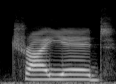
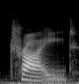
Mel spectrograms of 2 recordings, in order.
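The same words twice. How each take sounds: First: The ending is said as an extra syllable. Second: The ending is said as only a D sound. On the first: The speaker calls it wrong. "Muita gente fala assim, pronunciando o E, E D, mas não" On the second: The speaker calls it right. "você fala só o D, tira o E da pronúncia"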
